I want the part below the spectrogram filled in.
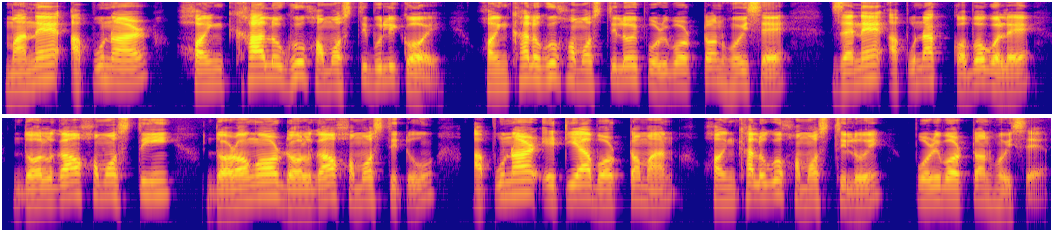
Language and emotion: Assamese, neutral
